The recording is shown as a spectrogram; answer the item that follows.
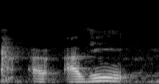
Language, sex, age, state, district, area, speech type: Assamese, male, 60+, Assam, Golaghat, urban, spontaneous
